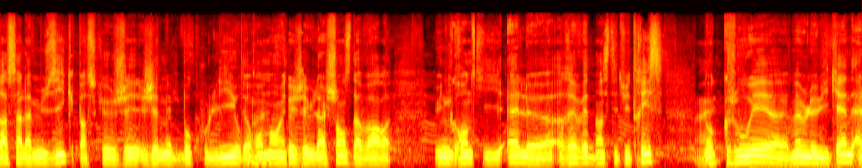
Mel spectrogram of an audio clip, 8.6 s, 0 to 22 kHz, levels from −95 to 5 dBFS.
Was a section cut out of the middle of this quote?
yes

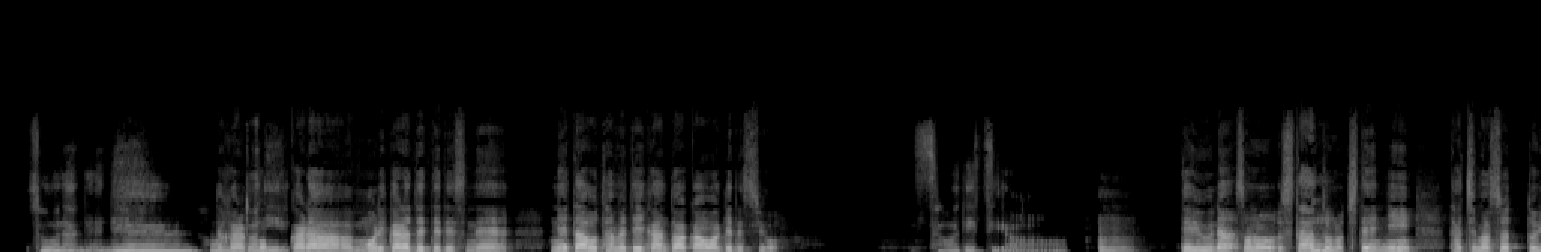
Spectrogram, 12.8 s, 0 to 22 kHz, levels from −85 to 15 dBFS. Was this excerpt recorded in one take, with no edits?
yes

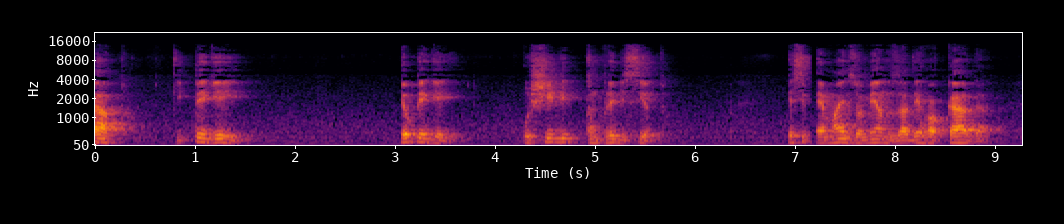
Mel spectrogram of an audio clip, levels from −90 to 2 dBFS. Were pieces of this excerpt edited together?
yes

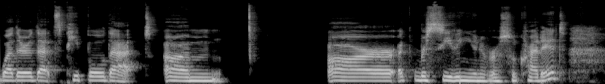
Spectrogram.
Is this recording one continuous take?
yes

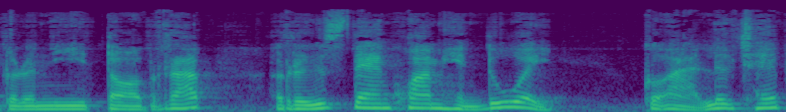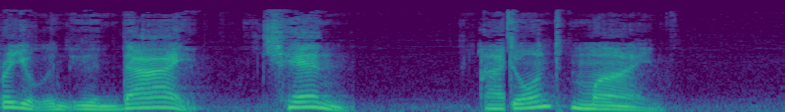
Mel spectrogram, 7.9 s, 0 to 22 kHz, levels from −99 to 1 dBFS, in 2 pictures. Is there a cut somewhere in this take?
yes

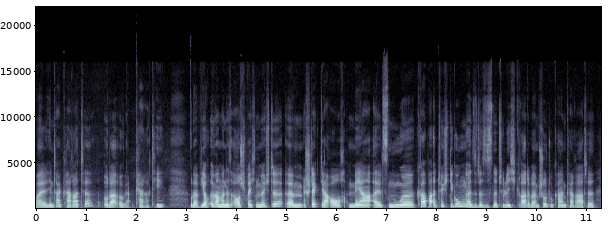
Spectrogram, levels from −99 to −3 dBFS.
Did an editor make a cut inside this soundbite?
no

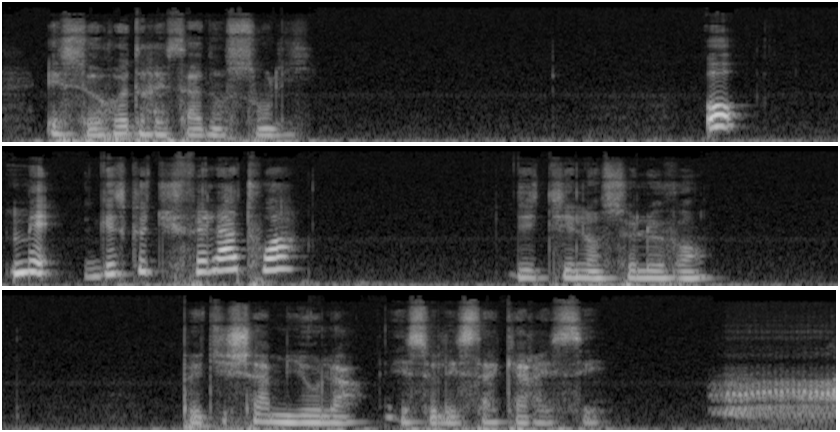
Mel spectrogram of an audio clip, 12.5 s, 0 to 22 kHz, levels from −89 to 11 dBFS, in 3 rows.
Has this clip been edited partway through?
no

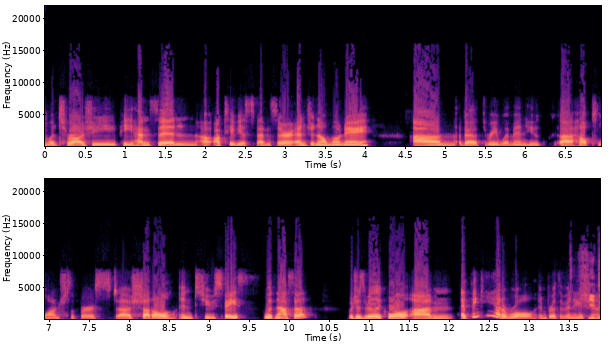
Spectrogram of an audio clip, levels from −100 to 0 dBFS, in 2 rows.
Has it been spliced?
no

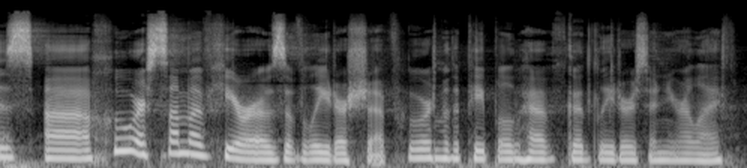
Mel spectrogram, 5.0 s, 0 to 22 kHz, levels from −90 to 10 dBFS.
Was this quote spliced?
yes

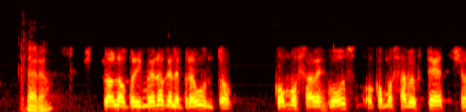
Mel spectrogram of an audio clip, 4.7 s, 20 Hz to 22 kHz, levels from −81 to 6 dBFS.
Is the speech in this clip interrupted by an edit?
no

